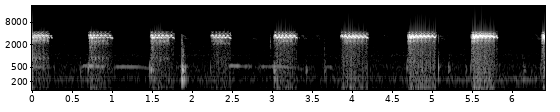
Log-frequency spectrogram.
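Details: Common starling chicks being fed in their nest box on day 23 give rhythmic rasping begging calls, nine bursts at steady intervals of about 0.8 seconds, growing louder toward the end, with a faint low hum in the pauses.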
